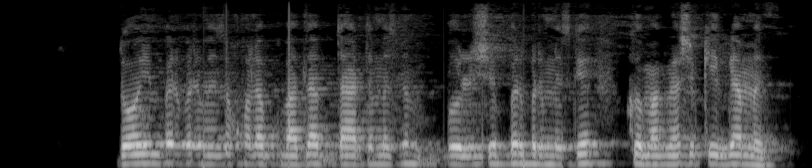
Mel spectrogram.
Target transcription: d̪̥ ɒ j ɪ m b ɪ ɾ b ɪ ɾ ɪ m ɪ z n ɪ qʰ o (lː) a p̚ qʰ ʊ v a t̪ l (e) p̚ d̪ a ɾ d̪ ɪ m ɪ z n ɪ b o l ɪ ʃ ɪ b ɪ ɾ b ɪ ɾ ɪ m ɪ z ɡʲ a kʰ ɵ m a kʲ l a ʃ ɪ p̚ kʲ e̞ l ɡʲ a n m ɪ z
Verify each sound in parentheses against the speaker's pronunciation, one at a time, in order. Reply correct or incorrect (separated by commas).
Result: incorrect, incorrect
